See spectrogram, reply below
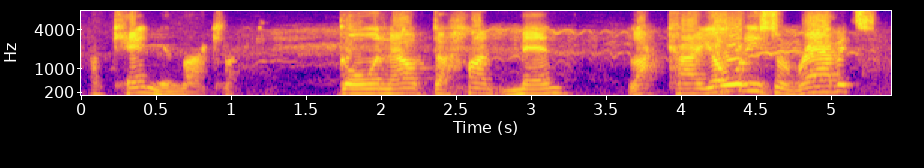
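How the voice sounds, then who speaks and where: A man's voice: fairly high pitch, expressive, takes it slowly, pushed and bright, a little hiss or hum, exaggerated voice. A man playing a bitter, anguished, self-loathing young son in a radio western drama. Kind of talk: old-time radio drama acting.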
